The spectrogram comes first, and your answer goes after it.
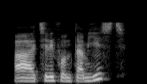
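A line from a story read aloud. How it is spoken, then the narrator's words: Sincere laughter. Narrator (Russian): Кэти искренне рассмеялась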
